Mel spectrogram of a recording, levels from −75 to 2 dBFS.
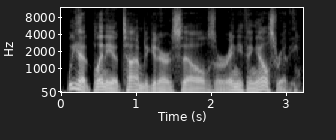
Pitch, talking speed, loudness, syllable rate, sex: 105 Hz, 225 wpm, -20 LUFS, 6.2 syllables/s, male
